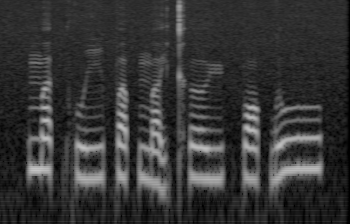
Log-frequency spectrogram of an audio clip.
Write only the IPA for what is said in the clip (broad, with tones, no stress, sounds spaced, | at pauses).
m ɐ˥ t̚ kʷ iː˨˧ p ɐ˧ p̚ m ɐ˨˩ j kʰ ɵ˧ ɥ | p ɔː˨ k̚ l uː˥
